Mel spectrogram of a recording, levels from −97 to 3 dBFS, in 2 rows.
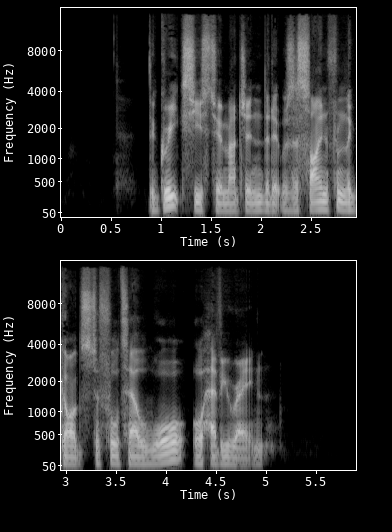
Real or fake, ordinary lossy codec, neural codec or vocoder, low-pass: fake; MP3, 96 kbps; autoencoder, 48 kHz, 128 numbers a frame, DAC-VAE, trained on Japanese speech; 14.4 kHz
